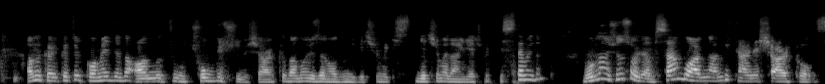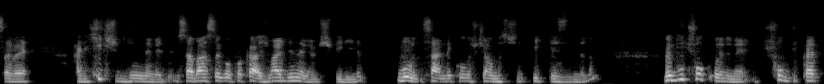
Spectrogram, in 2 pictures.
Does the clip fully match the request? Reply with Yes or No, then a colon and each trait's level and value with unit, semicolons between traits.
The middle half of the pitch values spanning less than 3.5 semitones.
No: wide, 5.6 semitones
